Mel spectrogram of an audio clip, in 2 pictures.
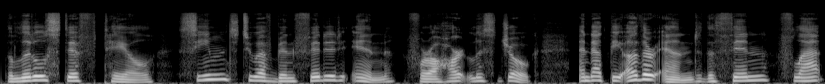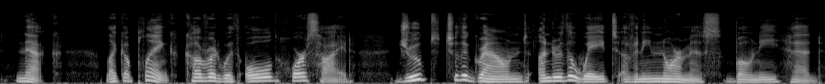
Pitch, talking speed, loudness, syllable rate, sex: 145 Hz, 155 wpm, -20 LUFS, 3.9 syllables/s, male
